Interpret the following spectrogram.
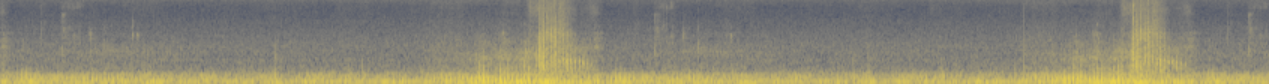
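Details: Jingjing, a sleepy male cat lying under the covers beside his owner before sleep, makes a steady low rumbling purr that swells with each breath, showing he is happy and content.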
